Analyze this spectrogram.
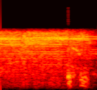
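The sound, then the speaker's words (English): A loud arena buzzer blares in one long, steady, harsh tone, the second buzzer calling the teams back in from a timeout in a Sandpoint versus Lumen Christi game, with a voice briefly speaking over it near the end. “Second buzzer calling back.”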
